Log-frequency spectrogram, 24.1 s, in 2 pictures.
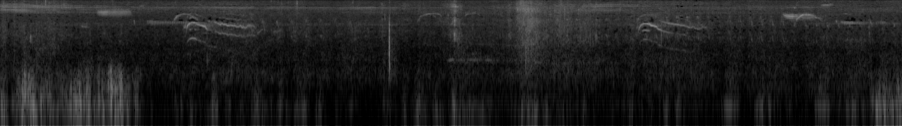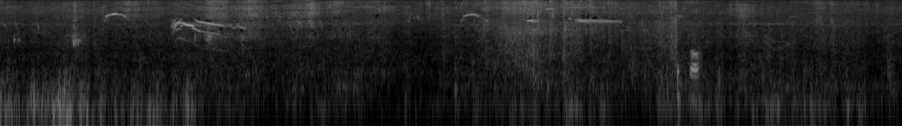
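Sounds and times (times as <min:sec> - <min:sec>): low rumble on microphone: 0:11.6 - 0:14.7.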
